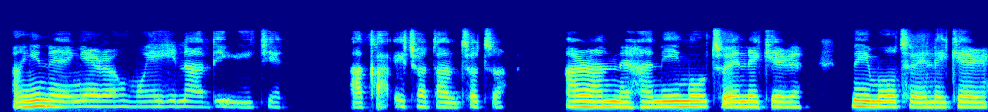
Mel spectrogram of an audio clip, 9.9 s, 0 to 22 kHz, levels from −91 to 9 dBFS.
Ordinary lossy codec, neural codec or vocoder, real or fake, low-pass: none; codec, 16 kHz, 2 kbps, X-Codec, HuBERT features, trained on LibriSpeech; fake; none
